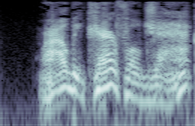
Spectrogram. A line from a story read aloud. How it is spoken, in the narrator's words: Wolf said, his voice little more than a growl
